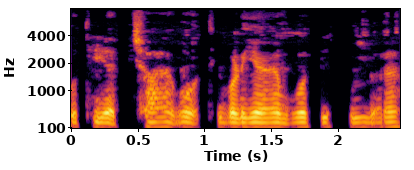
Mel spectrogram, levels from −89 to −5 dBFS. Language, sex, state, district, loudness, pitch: Hindi, male, Bihar, Araria, -17 LUFS, 115 Hz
